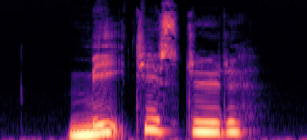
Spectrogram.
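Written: mediestøtte

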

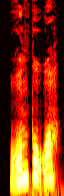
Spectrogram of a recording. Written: rumbo

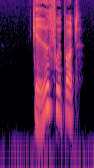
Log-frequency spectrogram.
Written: gadefodbold

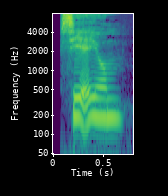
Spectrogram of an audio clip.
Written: cerium

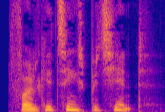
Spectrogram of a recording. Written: folketingsbetjent

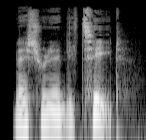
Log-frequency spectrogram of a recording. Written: nationalitet

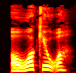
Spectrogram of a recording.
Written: overgøre

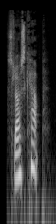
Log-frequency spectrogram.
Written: slåskamp

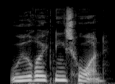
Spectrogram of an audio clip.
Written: UDRYKNINGSHORNET

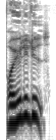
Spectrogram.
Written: brølelyd

